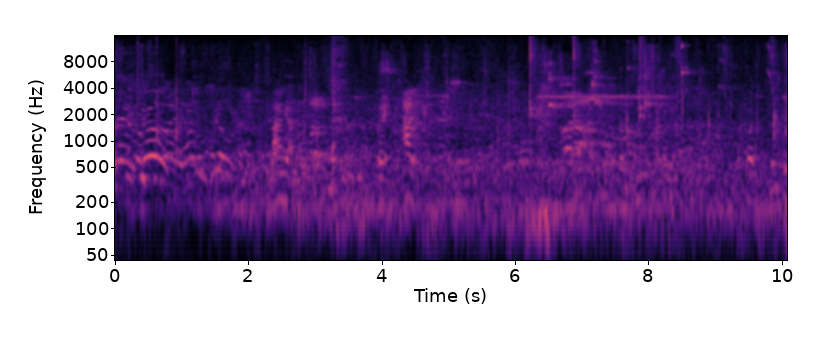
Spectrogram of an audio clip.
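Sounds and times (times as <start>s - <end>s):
rumble of large hall: 0.0s - 10.0s.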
